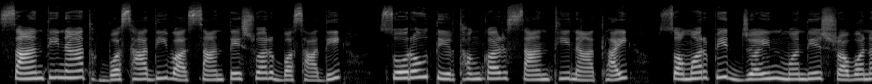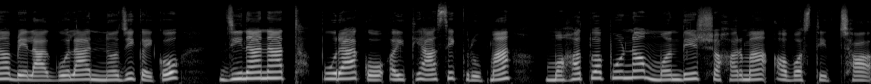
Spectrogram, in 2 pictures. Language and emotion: Nepali, neutral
